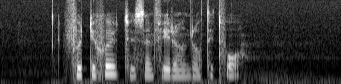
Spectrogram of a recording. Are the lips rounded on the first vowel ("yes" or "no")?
yes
